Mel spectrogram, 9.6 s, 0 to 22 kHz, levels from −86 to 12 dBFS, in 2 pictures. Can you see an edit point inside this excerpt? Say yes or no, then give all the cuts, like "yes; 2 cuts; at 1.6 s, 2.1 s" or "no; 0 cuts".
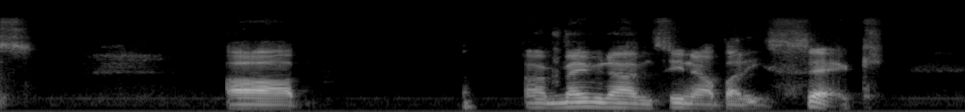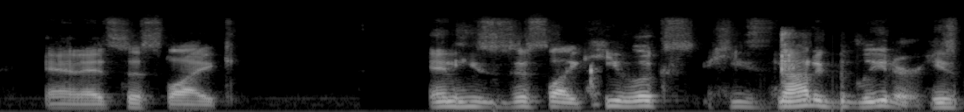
no; 0 cuts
